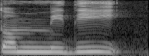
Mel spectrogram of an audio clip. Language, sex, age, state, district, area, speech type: Telugu, female, 45-60, Andhra Pradesh, East Godavari, rural, read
